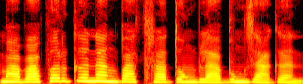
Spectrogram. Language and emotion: Bodo, neutral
